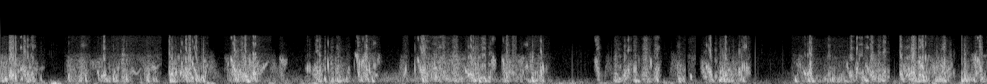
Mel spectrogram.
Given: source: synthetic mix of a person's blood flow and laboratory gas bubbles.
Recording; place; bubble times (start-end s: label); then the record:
Doppler ultrasound of blood flow; subclavian vein
0.00-0.46 s: bubbles
0.65-1.61 s: bubbles
1.69-2.11 s: bubbles
2.24-2.71 s: bubbles
2.78-2.88 s: bubbles
3.04-3.82 s: bubbles
4.01-4.97 s: bubbles
5.01-5.54 s: bubbles
5.93-6.04 s: bubbles
6.12-6.62 s: bubbles
6.75-6.96 s: bubbles
7.00-7.52 s: bubbles
7.92-8.90 s: bubbles
9.00-9.55 s: bubbles
9.62-9.87 s: bubbles
From the record:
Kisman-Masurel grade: 444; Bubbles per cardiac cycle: continuous sound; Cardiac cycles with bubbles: 100%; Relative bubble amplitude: maximal (0.775 to 0.999); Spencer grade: 4 (maximum detectable bubble signal sounding continuously throughout systole and diastole of every cardiac period, and overriding the amplitude of the normal cardiac signals); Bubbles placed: anywhere in the cardiac cycle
